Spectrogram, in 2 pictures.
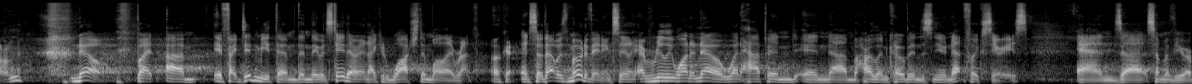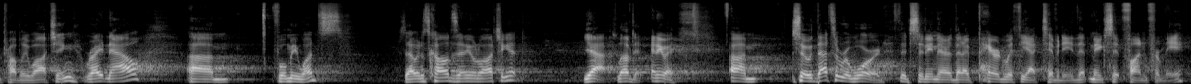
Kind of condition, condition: setting, live audience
